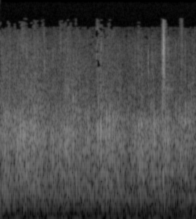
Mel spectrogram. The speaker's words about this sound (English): Give a clap offering of praise to the Lord God. Amen.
